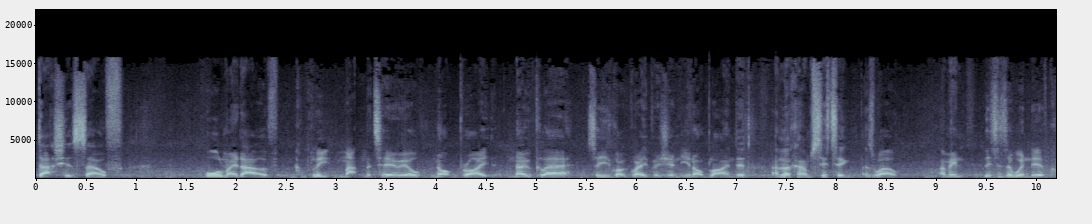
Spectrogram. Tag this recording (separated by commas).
speedboat, Speech, Boat, Vehicle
